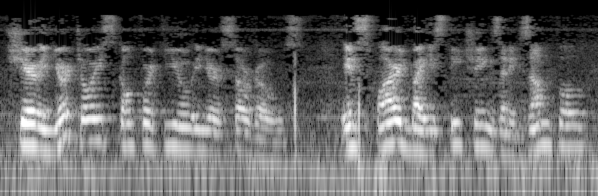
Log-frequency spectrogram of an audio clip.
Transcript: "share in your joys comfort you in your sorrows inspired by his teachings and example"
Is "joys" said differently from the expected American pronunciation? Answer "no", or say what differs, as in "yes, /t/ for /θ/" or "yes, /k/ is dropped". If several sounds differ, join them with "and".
yes, /tʃ/ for /dʒ/ and /s/ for /z/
